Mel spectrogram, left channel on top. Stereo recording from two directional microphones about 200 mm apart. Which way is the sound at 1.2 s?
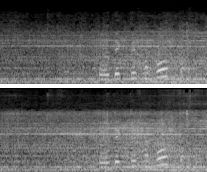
35° right (ahead or behind).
